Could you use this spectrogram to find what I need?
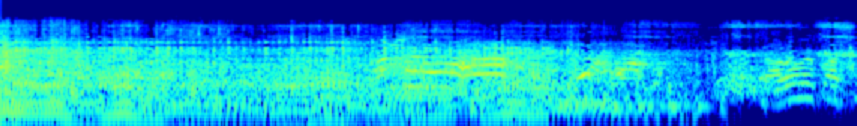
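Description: A motorcycle engine runs and revs.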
